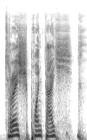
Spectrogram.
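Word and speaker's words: Três Pontas: I was saying it's Spanish, and it's, of course, Portuguese. It's from Brazil. So instead of the sibilating S, more of a sh. Tres pontas. Tres pontas.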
